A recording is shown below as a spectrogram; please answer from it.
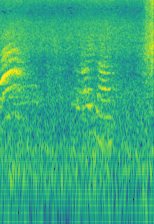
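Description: A short, high-pitched call that rises and then falls, right at the start, followed by fainter, wavering voice-like sounds past the middle.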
